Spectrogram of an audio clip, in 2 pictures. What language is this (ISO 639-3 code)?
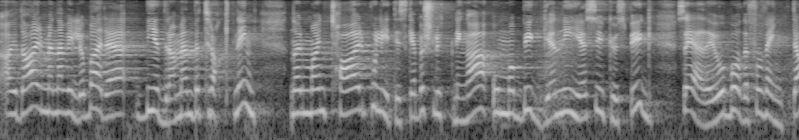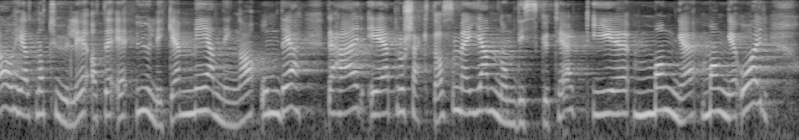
nor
